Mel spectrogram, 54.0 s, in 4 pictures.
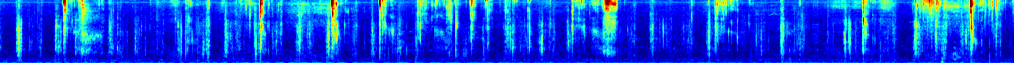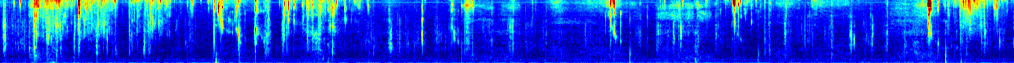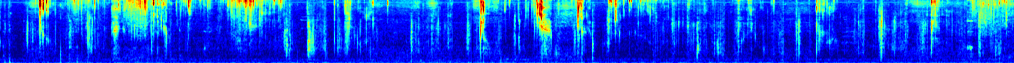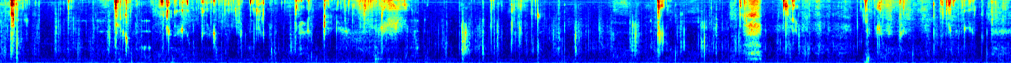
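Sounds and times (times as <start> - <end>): steady low hum: 0.0 - 54.0
wet chewing and smacking: 0.0 - 54.0.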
